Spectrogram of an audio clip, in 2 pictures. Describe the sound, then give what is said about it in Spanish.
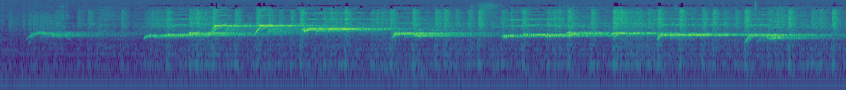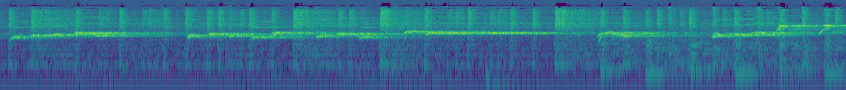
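Whistling carries a famous march tune from a Second World War film, a brisk, bright melody of many short notes in repeating phrases, loud and steady throughout, with no talking. “igual estos silbidos os suenan de algo, son bastante míticos en la historia del cine, y es que os voy a hablar del Puente sobre el río Kwai”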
